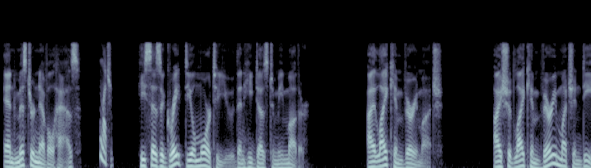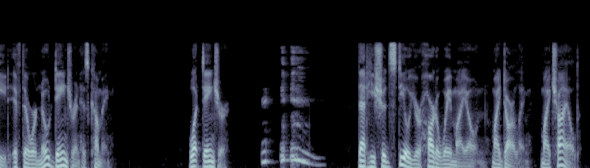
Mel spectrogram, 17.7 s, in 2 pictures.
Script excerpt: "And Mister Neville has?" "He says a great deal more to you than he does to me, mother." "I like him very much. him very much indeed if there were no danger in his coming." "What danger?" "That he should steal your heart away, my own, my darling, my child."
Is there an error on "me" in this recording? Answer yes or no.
no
